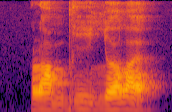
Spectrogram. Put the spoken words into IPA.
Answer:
ɭ ɑ m b i ʎ œ lˠ ɛ

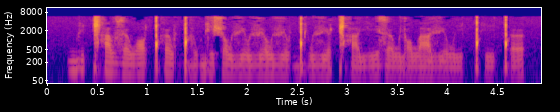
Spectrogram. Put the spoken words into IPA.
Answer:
b i ǁʰ a w z œ w ɔ ǃʰ œ w ɡ͡ǃ a w ɡ i ʃ ɔ w vʲ œ w vʲ ɔ w vʲ ɔ w ɡ͡ǃ i w vʲ œ ǁʰ a j i z œ w j ɔ w a vʲ œ w i ǃʰ i ǃ œ

